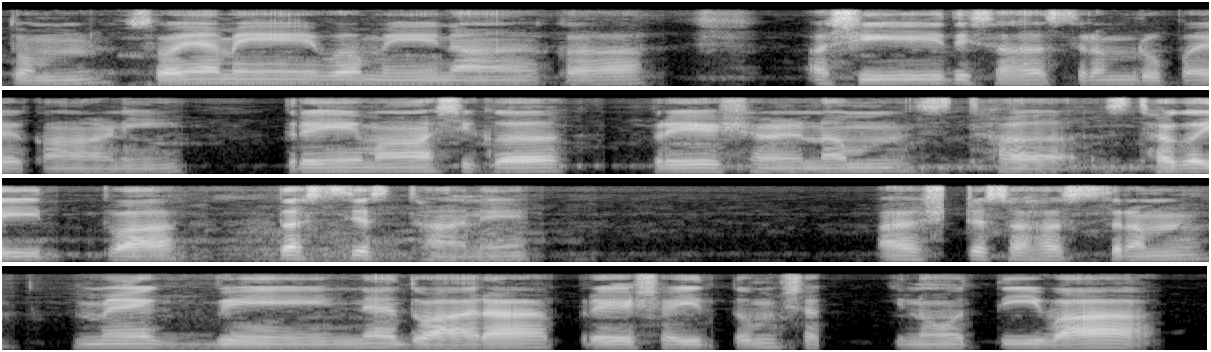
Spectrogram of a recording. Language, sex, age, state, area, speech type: Sanskrit, male, 18-30, Chhattisgarh, urban, read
